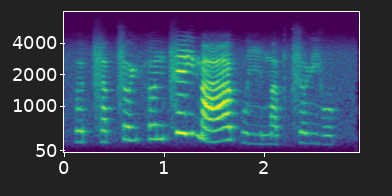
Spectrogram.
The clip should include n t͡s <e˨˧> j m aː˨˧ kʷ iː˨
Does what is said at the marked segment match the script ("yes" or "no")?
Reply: no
